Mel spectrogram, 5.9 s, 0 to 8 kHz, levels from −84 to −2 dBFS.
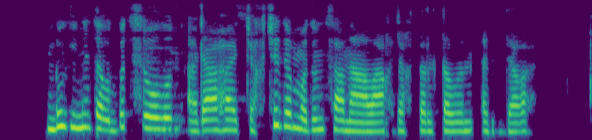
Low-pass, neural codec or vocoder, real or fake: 7.2 kHz; none; real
